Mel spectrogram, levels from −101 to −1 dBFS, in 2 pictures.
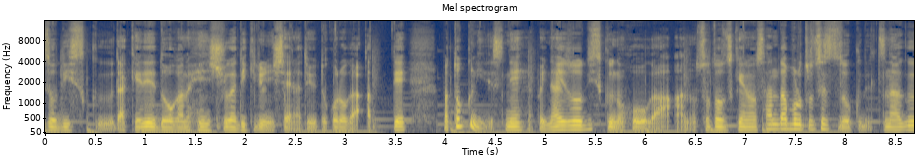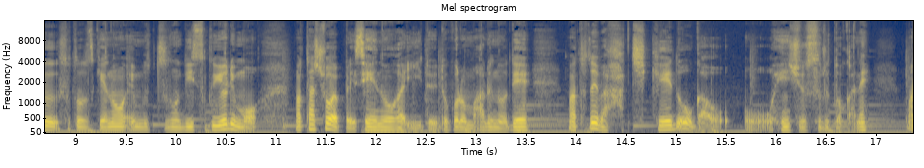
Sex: male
